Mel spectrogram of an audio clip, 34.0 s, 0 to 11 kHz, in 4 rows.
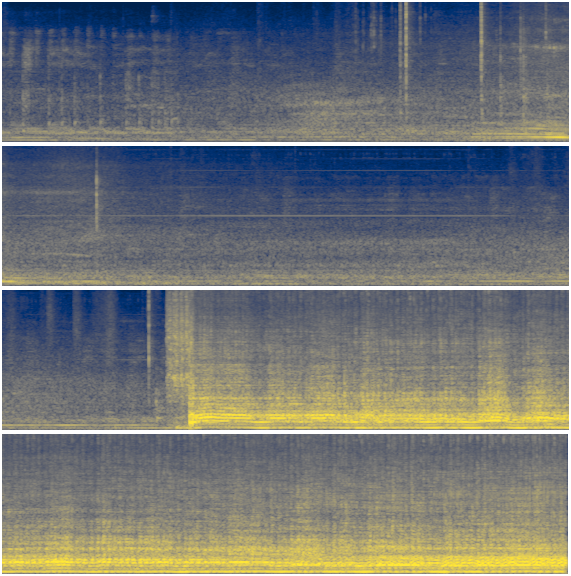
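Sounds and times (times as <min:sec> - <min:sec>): motorcycle engine starting and idling: 0:04.7 - 0:12.0, 0:19.2 - 0:34.0.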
